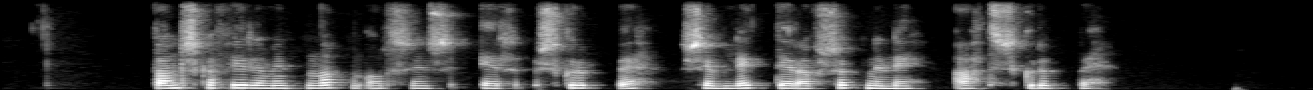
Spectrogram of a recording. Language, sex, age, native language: Icelandic, female, 40-49, Icelandic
